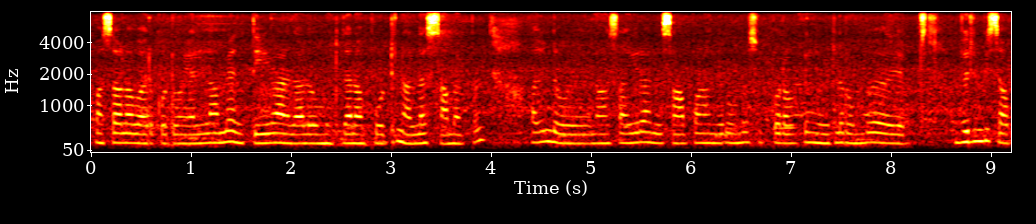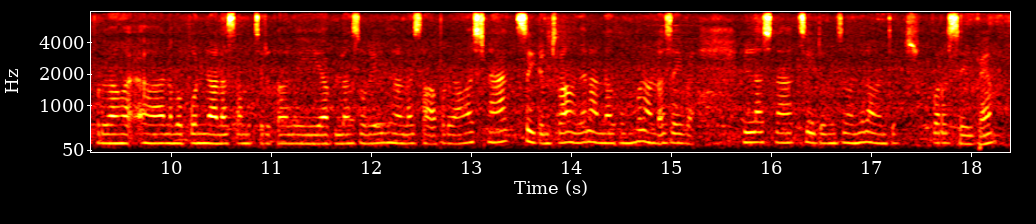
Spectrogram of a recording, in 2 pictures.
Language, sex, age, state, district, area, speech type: Tamil, female, 18-30, Tamil Nadu, Sivaganga, rural, spontaneous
